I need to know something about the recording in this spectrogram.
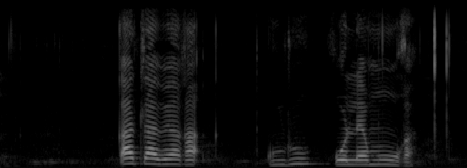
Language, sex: Northern Sotho, female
